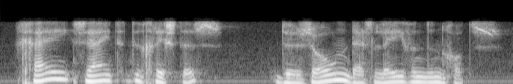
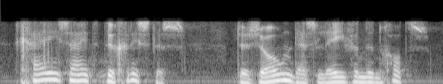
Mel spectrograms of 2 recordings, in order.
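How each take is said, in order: No difference in how they are said.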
